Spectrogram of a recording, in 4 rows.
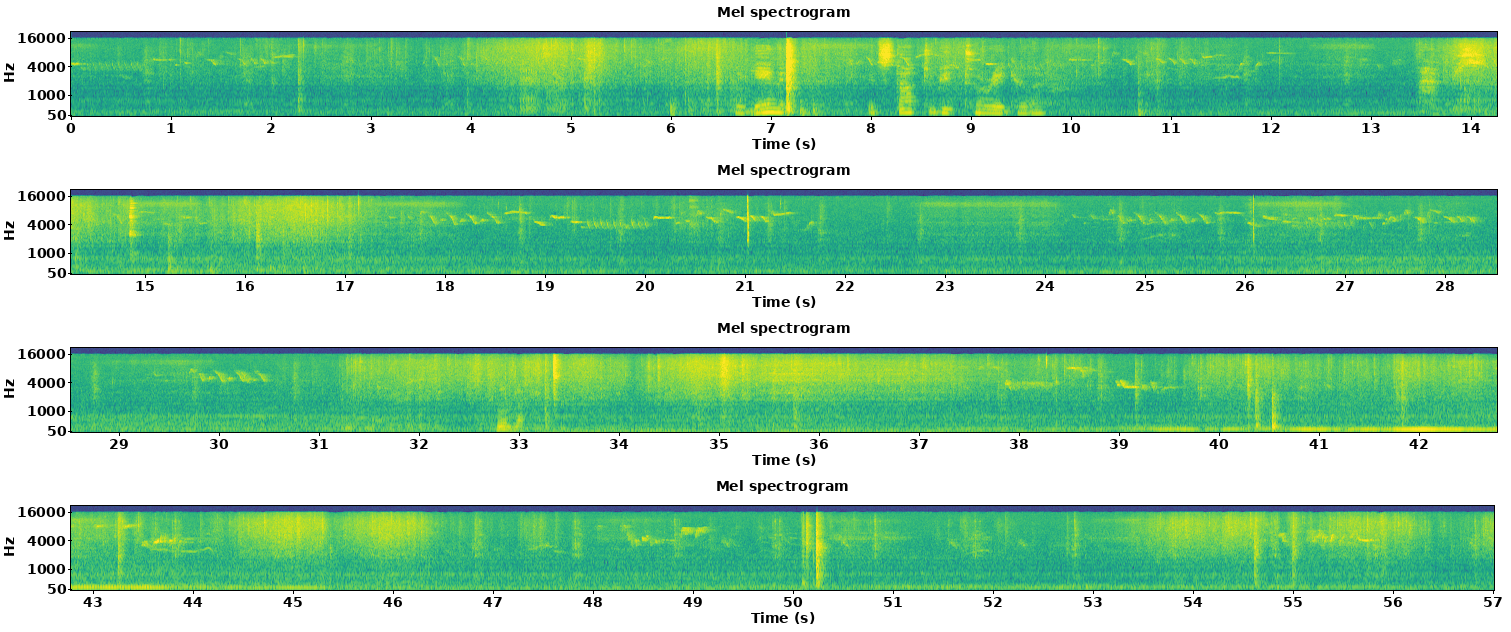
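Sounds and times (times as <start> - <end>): small birds chirping: 0.0 - 57.0.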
